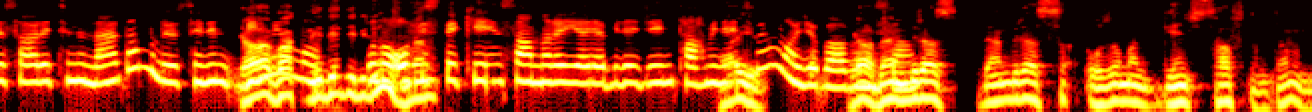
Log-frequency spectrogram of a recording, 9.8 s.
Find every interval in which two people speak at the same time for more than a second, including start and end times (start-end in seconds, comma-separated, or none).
1.8-3.3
